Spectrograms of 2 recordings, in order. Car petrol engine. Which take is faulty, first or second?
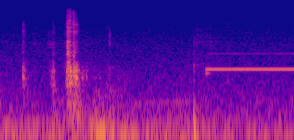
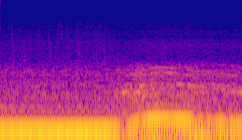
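first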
